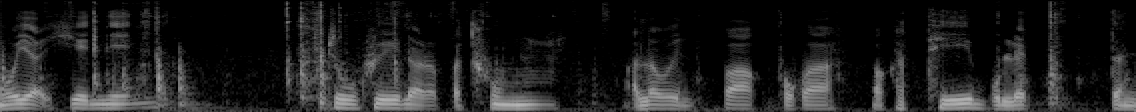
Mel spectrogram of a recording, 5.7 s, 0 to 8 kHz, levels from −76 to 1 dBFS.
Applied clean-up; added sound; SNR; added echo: none; Keys jangling; 13 dB; none.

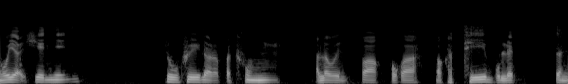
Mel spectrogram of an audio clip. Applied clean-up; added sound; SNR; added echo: neural mask model DeepFilterNet 3.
